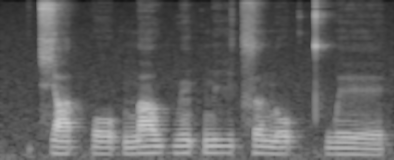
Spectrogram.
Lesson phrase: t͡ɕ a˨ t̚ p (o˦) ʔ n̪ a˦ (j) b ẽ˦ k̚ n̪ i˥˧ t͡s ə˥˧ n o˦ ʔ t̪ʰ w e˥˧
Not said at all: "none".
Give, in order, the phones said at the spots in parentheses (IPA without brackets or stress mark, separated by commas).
o˨, w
